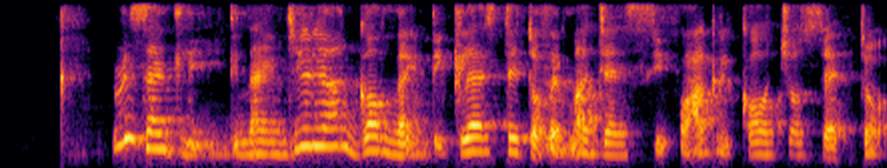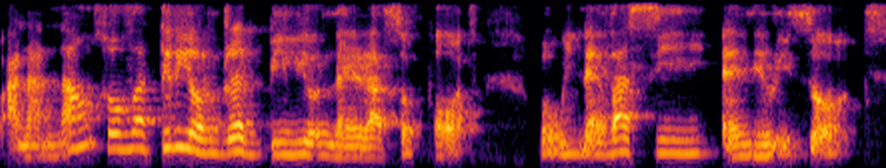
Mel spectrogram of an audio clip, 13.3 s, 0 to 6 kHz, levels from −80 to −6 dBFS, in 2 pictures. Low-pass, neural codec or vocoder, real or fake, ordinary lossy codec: 5.4 kHz; vocoder, 22.05 kHz, 80 mel bands, HiFi-GAN; fake; none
